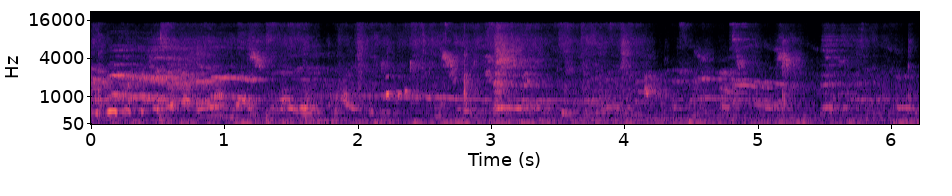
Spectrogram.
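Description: A rooster crowing, with chicken clucks and a few short clicks. A long, gently falling call comes a second or two in.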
